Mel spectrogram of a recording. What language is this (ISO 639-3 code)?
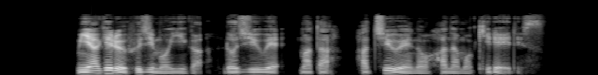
jpn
